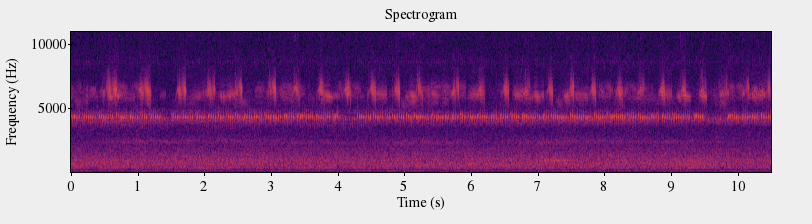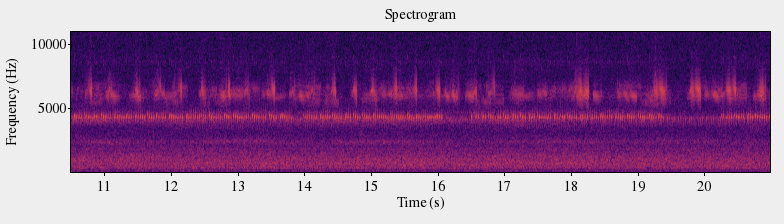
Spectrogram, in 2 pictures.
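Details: Crickets and assorted insects in a forest after dark: a ceaseless piercing trill with brief dips, beneath quick, regularly pulsed higher chirps repeating several times per second, and a dense, even hiss of distant callers throughout.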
